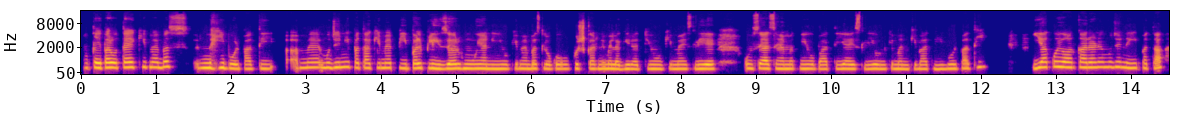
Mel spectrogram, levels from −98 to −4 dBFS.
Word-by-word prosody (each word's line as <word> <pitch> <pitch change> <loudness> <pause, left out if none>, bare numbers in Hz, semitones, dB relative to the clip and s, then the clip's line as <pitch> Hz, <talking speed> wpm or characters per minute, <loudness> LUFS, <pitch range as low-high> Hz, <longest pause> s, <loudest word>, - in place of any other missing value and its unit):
कई 270 -1 +8
बार 275 +1 +8
होता 275 +1 +4
है 290 - +7
कि 295 0 -5
मैं 285 -1 +1
बस 310 +1 +1 0.3
नहीं 260 0 +3
बोल 230 -2 +2
पाती 220 +1 -5 0.3
अ, - - -6
मैं 275 +1 -1
मुझे 275 +1 +2
नहीं 300 +1 0
पता 255 -1 -1
कि 265 - -5
मैं 260 - +1
पीपल 245 0 +1
प्लीज़र 230 -1 +4
हूँ 230 0 +2
या 230 0 +2
नहीं 220 0 0
हूँ, 215 - -2
कि 225 - -7
मैं 225 0 -1
बस 225 0 -1
लोगों 220 0 -2
को 220 - -4
ख़ुश 225 -1 -1
करने 220 0 -1
में 220 - +1
लगी 215 0 0
रहती 210 +1 -5
हूँ, 215 -1 -1
कि 215 - -6
मैं 215 0 -1
इसलिए 215 0 +2 0.4
उनसे 230 +1 -1
असहमत 220 -1 -1
नहीं 220 - -1
हो 220 - -1
पाती 210 +1 -4
या 220 - +1
इसलिए 215 0 -3
उनके 215 0 -3
मन 210 -1 -2
की 210 - -8
बात 210 0 -4
नहीं 210 0 -3
बोल 220 0 -1
पाती 235 +7 -5 0.7
या 290 0 +5
कोई 315 -1 +3
और 285 - +2
कारण 285 0 +3
है 295 - -1
मुझे 295 +1 -1
नहीं 260 -3 0
पता। 240 -1 -2
225 Hz, 245 wpm, -20 LUFS, 215-270 Hz, 0.7 s, कई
